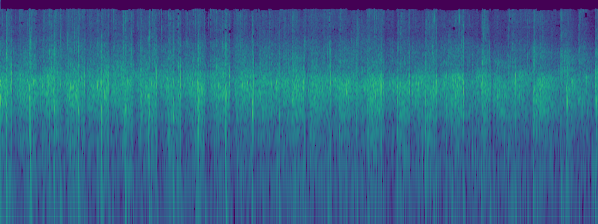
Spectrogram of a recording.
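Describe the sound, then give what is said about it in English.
A crowd claps steadily for several seconds, dense overlapping hand claps forming a continuous, fairly loud wash of applause with no voices rising above it. “Please give them a big round of applause.”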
